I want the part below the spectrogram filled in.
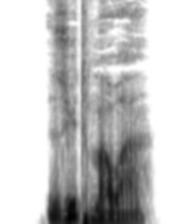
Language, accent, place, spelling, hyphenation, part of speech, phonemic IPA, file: German, Germany, Berlin, Südmauer, Süd‧mau‧er, noun, /ˈzyːtˌmaʊ̯ɐ/, De-Südmauer.ogg
- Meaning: south wall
